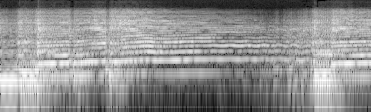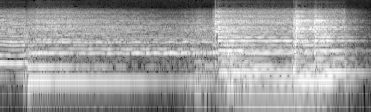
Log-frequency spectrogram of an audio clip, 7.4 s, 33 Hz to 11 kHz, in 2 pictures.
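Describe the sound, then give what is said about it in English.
A National resonator guitar with a Curtis Novak pancake pickup played through a cranked Marshall into a 4x12 cabinet, low end cut: a few loud, heavily distorted chords ring out with long, rich sustain. “So, again, what kind of pickup is that? It's a Curtis Novak pancake pickup.”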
